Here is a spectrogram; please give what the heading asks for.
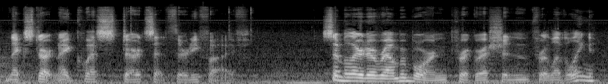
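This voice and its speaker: A man's voice: fairly low pitch, animated, moderate pace, over music, rough recording. A man casually chatting as he streams a fantasy online game, musing playfully to himself. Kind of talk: casual gameplay livestream chat.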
